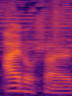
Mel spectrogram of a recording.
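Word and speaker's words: Idyllshire: of charlene named idol shire and it is pronounced idol shire not interesting or not or anything like that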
